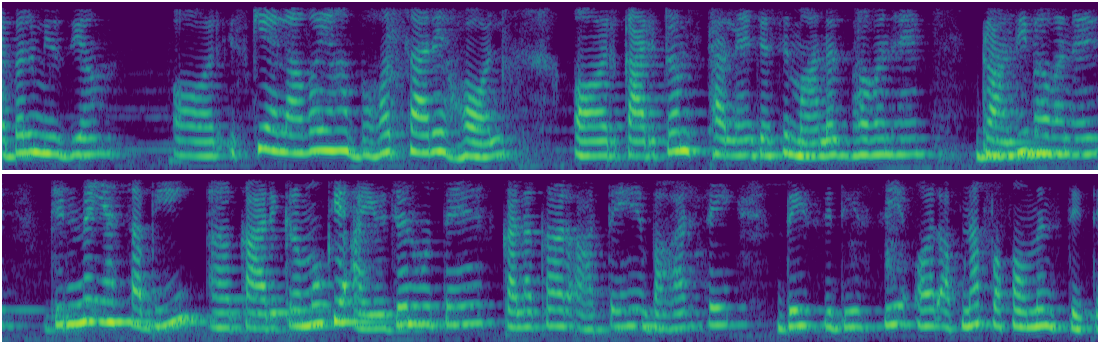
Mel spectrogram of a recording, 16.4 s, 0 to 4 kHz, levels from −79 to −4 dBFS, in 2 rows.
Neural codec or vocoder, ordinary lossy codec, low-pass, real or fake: none; none; 3.6 kHz; real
